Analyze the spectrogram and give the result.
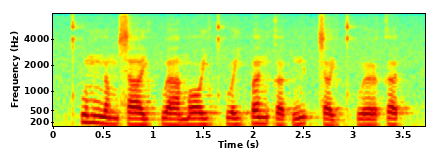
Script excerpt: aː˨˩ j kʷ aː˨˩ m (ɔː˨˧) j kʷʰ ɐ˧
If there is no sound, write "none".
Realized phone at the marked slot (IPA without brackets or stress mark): ɔː˨˧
